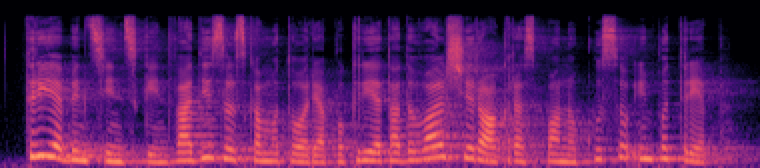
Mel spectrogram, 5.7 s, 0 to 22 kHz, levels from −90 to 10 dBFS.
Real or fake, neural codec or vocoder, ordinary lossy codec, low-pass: real; none; none; 14.4 kHz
